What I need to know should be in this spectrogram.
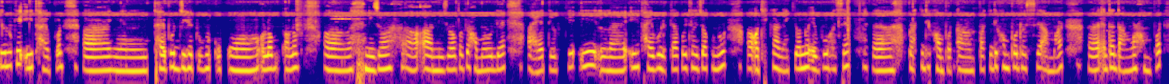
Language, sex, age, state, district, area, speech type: Assamese, female, 18-30, Assam, Majuli, urban, spontaneous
